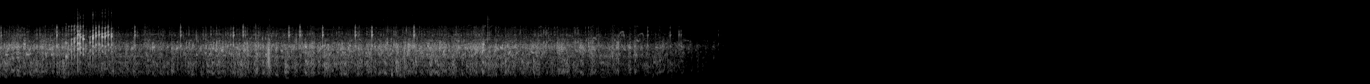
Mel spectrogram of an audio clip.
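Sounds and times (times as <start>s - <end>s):
garganey rattle: 0.2s - 5.6s.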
